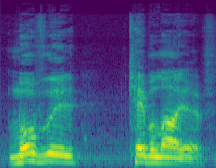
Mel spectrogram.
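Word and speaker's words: Movlid Khaybulaev: Hank, how is Mavlid, how do you say his name? Movlid Kabalayev, the guy from PFL.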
